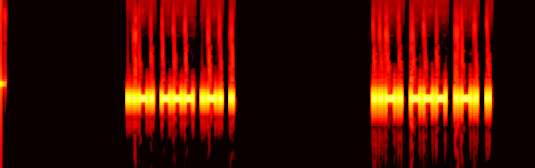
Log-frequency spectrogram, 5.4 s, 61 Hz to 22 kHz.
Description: Morse code, heard as a keyed tone, about 38 wpm, 690 Hz. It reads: FORE FORE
